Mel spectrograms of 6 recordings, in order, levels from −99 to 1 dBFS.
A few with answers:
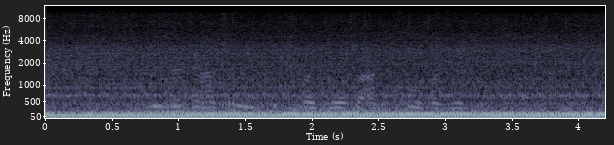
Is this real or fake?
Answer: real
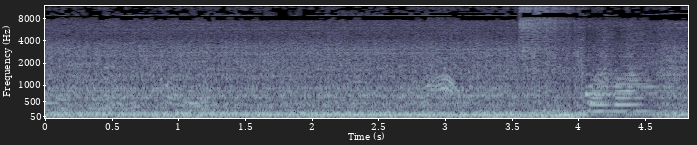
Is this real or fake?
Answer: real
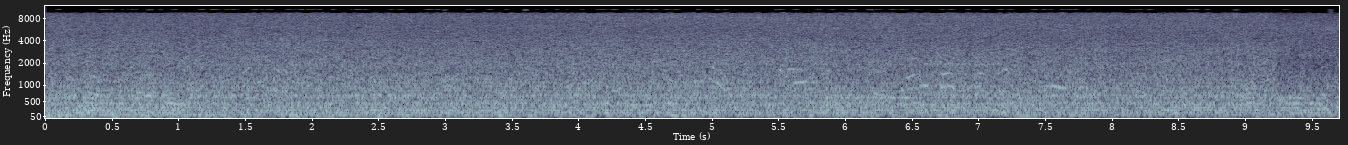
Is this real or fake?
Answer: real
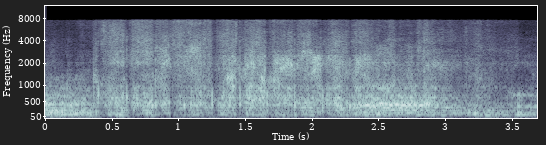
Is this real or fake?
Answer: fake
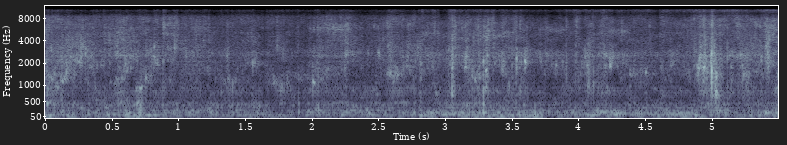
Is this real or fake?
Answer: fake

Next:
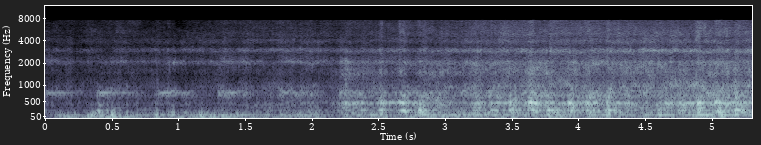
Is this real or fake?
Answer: fake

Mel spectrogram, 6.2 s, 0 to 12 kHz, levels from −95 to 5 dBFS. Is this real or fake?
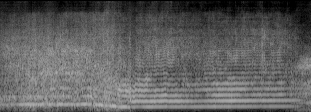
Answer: fake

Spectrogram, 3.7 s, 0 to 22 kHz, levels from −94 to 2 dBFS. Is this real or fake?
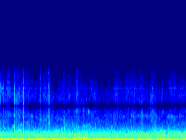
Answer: fake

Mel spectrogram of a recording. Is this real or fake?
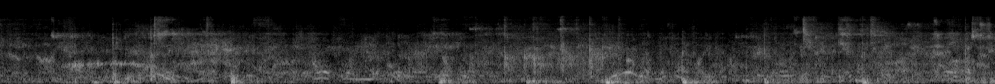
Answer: fake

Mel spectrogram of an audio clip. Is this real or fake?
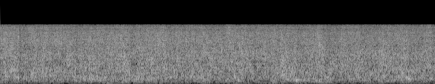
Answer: real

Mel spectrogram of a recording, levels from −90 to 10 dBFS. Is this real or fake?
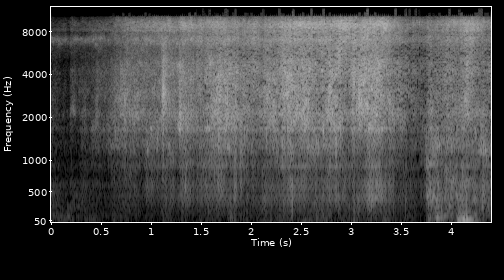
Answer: fake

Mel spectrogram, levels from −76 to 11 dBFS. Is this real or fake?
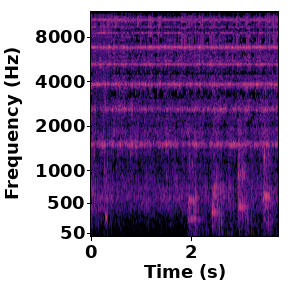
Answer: fake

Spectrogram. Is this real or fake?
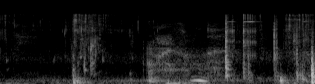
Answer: real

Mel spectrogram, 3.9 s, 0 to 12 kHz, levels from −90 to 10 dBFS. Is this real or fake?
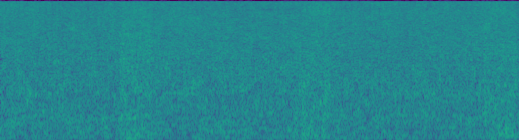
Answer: fake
